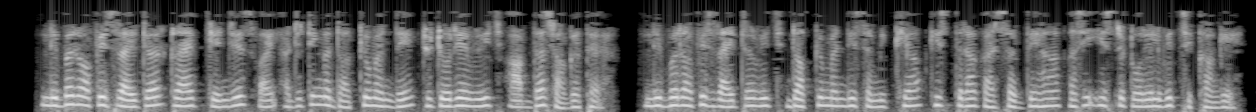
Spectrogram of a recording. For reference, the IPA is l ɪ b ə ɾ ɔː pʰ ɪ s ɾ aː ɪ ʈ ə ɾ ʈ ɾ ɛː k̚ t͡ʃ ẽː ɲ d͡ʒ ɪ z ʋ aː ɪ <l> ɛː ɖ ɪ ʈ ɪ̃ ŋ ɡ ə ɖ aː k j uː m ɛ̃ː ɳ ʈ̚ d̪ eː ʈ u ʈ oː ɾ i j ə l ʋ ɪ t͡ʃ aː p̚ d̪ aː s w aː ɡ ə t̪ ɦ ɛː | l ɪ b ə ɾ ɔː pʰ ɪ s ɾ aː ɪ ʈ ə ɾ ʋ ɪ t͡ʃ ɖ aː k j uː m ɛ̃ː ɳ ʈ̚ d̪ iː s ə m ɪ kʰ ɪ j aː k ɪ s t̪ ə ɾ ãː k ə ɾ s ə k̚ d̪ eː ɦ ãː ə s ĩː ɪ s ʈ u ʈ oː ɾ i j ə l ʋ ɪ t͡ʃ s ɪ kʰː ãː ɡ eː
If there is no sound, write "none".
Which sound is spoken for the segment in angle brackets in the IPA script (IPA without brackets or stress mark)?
l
